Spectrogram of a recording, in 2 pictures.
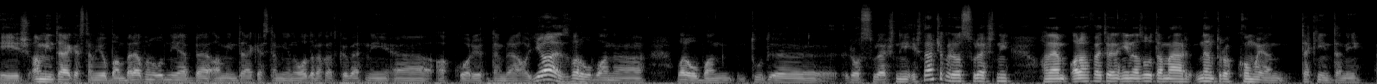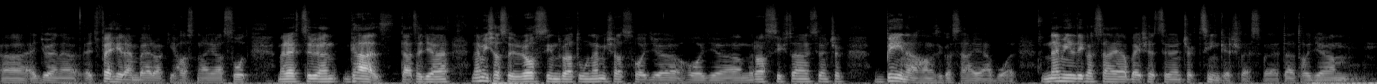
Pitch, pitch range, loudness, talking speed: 110 Hz, 95-130 Hz, -28 LUFS, 175 wpm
